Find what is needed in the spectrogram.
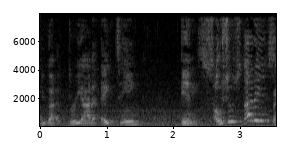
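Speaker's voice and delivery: mock disbelief climbing into a squeak; imitated incredulous wife. Wife confronting son over bad grades, mock incredulous. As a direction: pitch leaping high on the subject. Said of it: "She like".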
